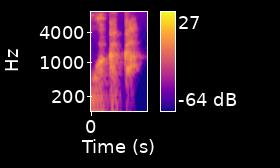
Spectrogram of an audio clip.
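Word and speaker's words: WACC: told me you should be pronouncing this ASA pronounce this ASA W no that is very unprofessional how do you call this thing Waka right great great so Waka is equal to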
